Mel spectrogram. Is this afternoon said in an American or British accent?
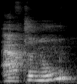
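American. It is said in an American accent. "ಅದೇ ತರ ಇಲ್ಲೂ ಅಷ್ಟೇ"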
